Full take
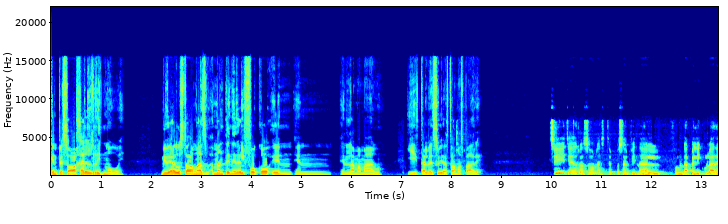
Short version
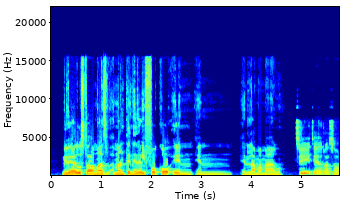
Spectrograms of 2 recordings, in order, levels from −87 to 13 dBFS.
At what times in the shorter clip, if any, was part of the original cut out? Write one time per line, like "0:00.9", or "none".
0:04.8

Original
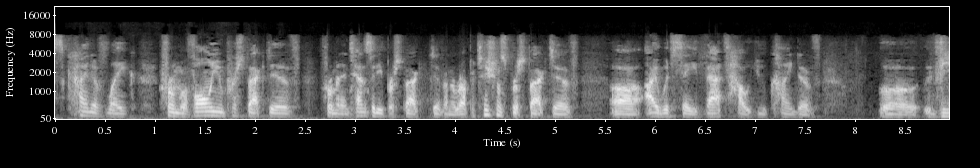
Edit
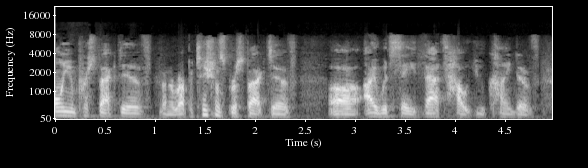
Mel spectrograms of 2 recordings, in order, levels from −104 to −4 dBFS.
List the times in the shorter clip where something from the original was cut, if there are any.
0:01.0

